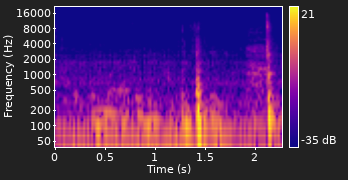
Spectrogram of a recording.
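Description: A radio advert voice playing faintly, over a steady low hum, with one sharp click about one and a half seconds in.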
